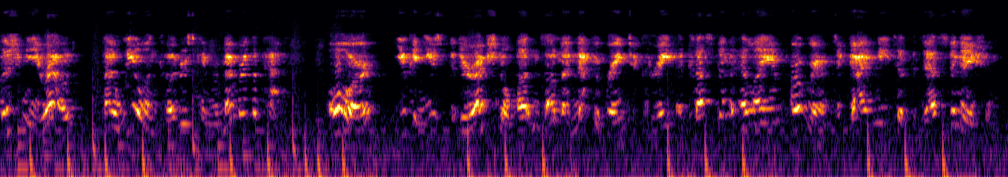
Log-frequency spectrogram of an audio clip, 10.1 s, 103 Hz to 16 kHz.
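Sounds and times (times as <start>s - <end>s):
robot synthetic babble: 0.0s - 9.9s.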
